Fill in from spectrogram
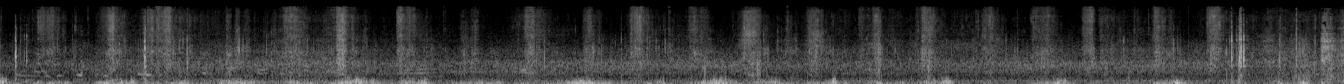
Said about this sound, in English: You can hear this noise of me stomping around and changing things over.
